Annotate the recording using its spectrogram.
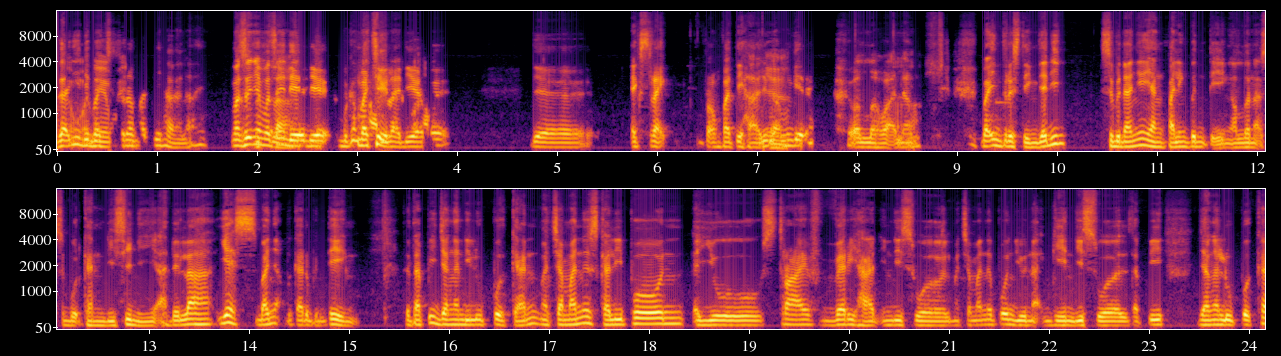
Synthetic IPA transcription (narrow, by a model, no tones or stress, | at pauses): ɡaʔɲədiəbat͡ʃəsuɾamfat̪iɦalah | maʔks̬ut̪̚ɲəmaʔsaɲadiədiəbukanbat͡ʃəlahdiəapə | diə | ɛkst̪ɾa̰k̚ | fɾɔmfat̪iɦad͡ʒuɡa̰ʔmuŋkɪta | wɑ̰lːɑɦua̰lambaʔint̪ɾɛst̪ɪŋd͡ʒadi | səbənarɲəjaŋpalɪŋpənt̪ɪŋalːɔhna̰ʔsəbʊt̪̚kandisinia̰dalahjɛsbaɲak̚pəkaɾəpənt̪ɪŋ | t̪ət̪apid͡ʒaŋãndilupəkanmat͡ʃamːanə̃sə̥kalipʊnjust̪ɾajfvɛɾiɦadindiswəlmat͡ʃamːanə̃pʊnjuna̰ʔɡendiswəlt̪api | d͡ʒaŋãnlupəka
